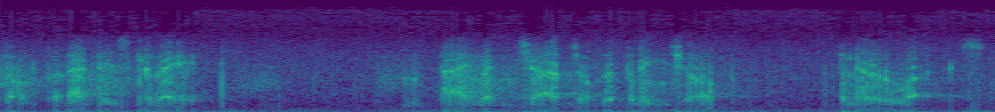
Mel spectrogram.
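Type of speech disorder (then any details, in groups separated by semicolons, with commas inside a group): Oesophageal speech; laryngectomy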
